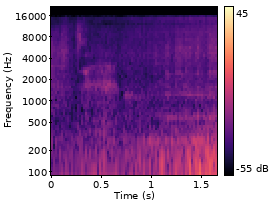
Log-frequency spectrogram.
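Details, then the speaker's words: 1967 Ford F250, wheel on a lift spun by hand; deep hollow rumble like a bowling ball down a lane; owner suspects wheel bearing worn or not tightened, wheel also drags (brake pads or adjusters suspected). "Sounds just like a bowling ball going down the lane. And I noticed that the bearing is either shot or it's not tightened down very good."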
